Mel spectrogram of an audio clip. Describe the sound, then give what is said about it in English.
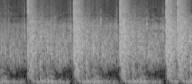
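Four loud gunshot sound effects fire at a steady, evenly spaced rhythm. Each is a sharp, full-bodied crack followed by a rumbling tail that runs into the next shot, with no voices. “Shots fired.”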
